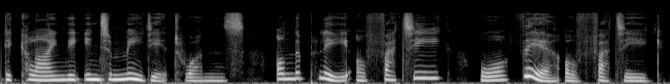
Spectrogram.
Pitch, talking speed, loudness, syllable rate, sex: 205 Hz, 115 wpm, -16 LUFS, 4.0 syllables/s, female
